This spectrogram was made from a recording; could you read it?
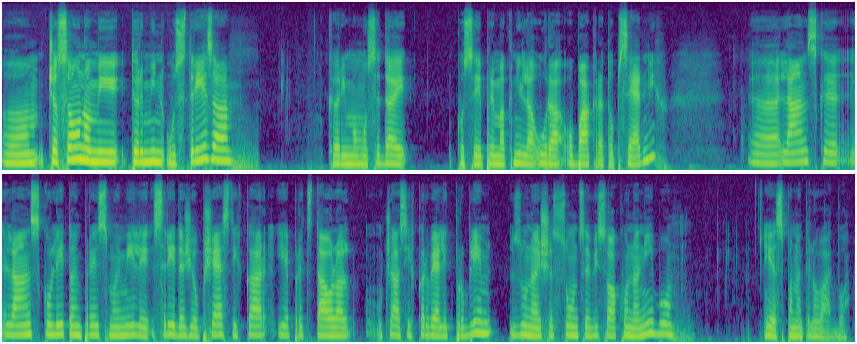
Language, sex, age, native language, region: Slovenian, female, 50-59, Slovenian, Gorenjska region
